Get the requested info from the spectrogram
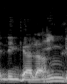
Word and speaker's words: Lingala: Alors après, les langues majoritaires, c'est le français, ainsi que le lingala. Je ne sais pas si je l'ai bien prononcé, Lingala. – Lingala.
